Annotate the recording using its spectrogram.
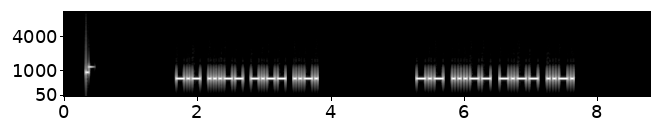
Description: Morse code, heard as a keyed tone, about 29 wpm, 700 Hz. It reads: K3YF K3YF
